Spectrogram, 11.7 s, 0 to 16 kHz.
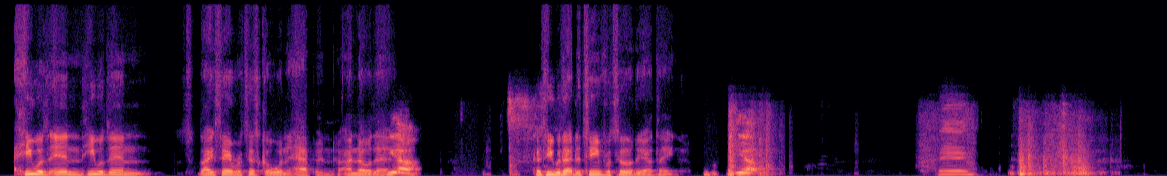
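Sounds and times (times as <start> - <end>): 
speech: 0.2 - 4.3, 5.1 - 7.8, 9.4 - 10.3
box lid opening and closing: 10.1 - 11.3.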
